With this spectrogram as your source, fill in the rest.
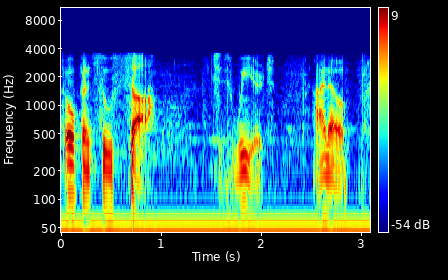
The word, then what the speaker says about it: openSUSE: And he said it's pronounced OpenSUSE, which is weird.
